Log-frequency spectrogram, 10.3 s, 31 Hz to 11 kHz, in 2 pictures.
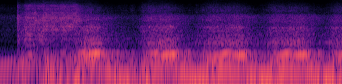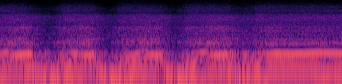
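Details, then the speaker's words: Ford Crossflow race engine in TVR Vixen, rebuilt after damage with loaned cylinder head, compression about 130-140 psi, first start: catches after short crank, quick blips, then steady even idle with no knocks or misfires. "and of course at the moment seems like it runs through a winner we'll see how it goes"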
